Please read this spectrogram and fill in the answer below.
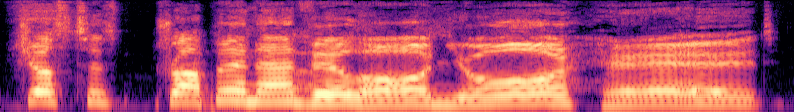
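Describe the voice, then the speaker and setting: A man hosting a read-aloud show, addressing listeners in a theatrical, mock-grand and deliberate way. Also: high voice, no echo, studio quality.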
